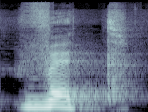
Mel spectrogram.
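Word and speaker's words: ב: version is like this if you leave out the dot bet becomes vet the sound of vet is but we don't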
